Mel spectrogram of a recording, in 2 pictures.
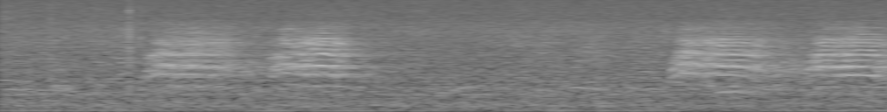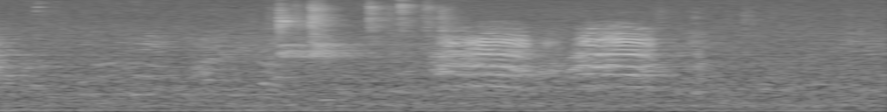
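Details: An outdoor cockatoo in the birds of the island section at ABQ BioPark Zoo in Albuquerque, New Mexico, calls in hot weather, audible several enclosures away: loud, harsh, raspy screeches, mostly in pairs, about seven over nine seconds, over a low hum.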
